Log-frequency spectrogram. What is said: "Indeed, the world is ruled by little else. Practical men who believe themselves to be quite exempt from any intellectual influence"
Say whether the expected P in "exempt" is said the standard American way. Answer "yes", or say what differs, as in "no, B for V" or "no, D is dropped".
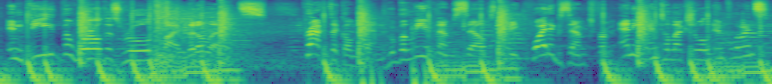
yes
